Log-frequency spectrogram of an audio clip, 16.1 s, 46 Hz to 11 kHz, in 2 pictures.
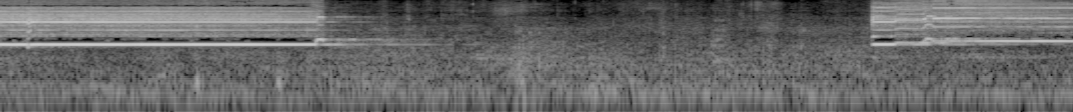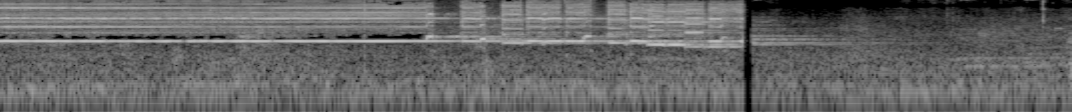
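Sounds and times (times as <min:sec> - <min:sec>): flute playing long high note: 0:00.0 - 0:03.0, 0:06.6 - 0:13.7
faint background noise: 0:00.0 - 0:16.0.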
